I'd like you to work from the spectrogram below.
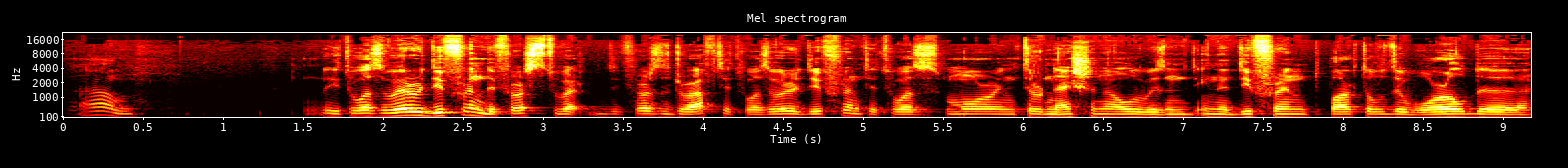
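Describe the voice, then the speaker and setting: At a moderate pace, a man with a Russian accent speaks in a dark, mellow tone. His medium-pitched voice keeps a fairly even intonation. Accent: non-native English, Russian. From Western Siberia, Russia. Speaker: documentary filmmaker. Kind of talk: festival Q&A talk. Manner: halting, many fillers and restarts.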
